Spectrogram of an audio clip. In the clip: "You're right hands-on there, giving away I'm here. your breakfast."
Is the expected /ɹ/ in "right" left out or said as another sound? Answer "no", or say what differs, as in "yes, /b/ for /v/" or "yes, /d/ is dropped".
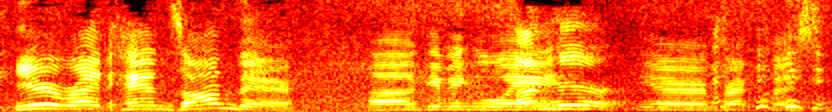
no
